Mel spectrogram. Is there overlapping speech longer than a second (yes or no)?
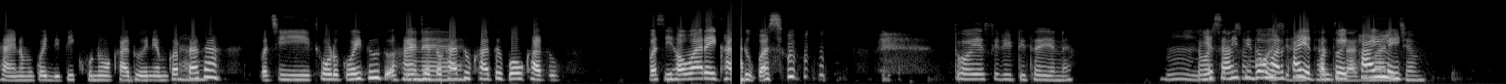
yes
